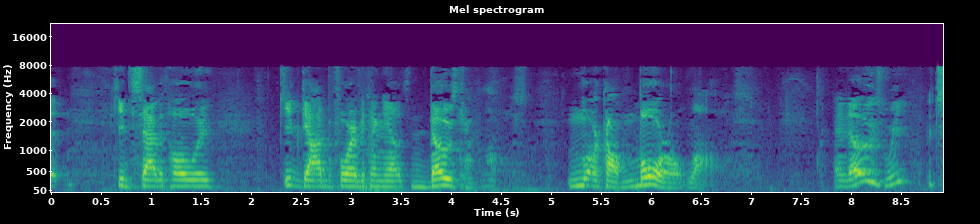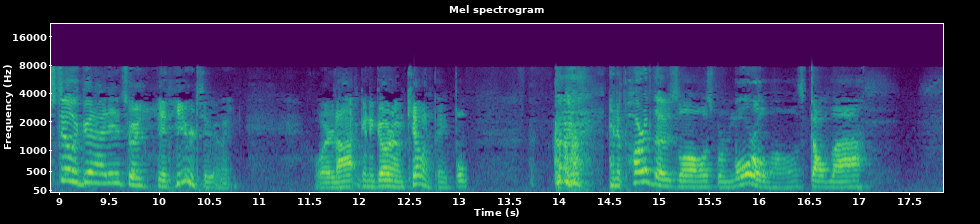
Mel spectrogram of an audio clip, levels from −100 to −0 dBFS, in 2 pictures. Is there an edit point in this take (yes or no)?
yes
